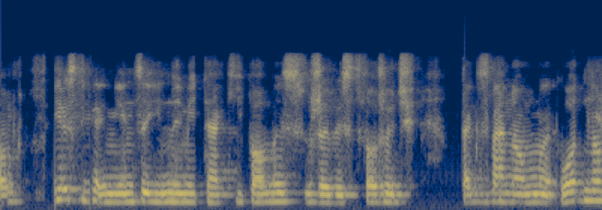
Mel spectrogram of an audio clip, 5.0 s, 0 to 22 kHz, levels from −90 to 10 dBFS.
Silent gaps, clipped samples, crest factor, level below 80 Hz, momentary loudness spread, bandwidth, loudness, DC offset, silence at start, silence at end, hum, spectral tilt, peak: none; under 0.1%; 14 dB; -64 dBFS; 8 LU; 8 kHz; -16 LUFS; under 0.1%; 0 s; 0 s; none; -4.5 dB/octave; -2 dBFS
